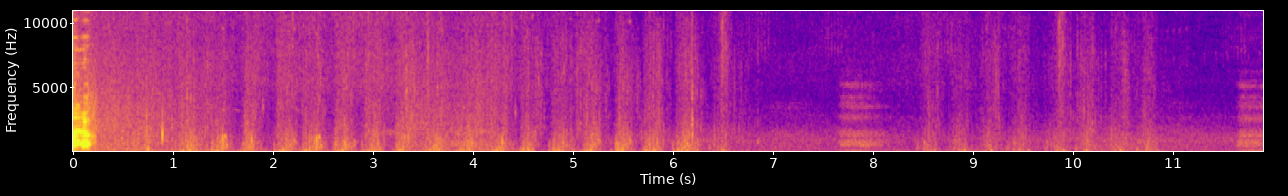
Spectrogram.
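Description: Footsteps rustle steadily through tall grass.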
